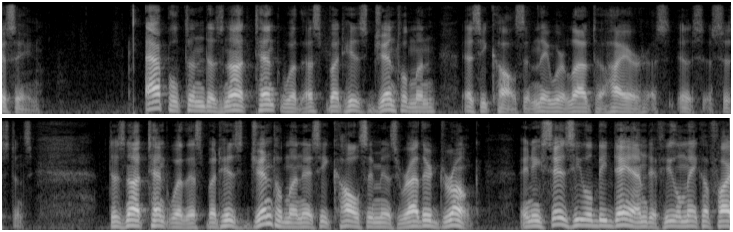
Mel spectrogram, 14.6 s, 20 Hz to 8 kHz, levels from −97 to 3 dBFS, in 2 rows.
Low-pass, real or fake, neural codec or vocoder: 7.2 kHz; real; none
